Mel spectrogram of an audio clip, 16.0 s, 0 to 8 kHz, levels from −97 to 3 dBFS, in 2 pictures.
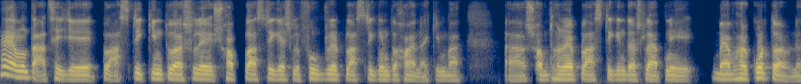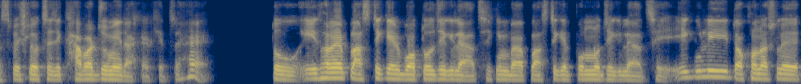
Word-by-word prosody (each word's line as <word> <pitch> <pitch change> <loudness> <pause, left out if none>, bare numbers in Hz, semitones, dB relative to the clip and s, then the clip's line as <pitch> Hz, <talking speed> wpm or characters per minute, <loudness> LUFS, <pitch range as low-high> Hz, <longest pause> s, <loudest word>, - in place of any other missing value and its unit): হ্যাঁ, 250 -3 +5
এমন 170 -2 +4
তো - - +6
আছেই 130 -6 -2
যে 115 - +2 0.3
প্লাস্টিক 140 -4 -1
কিন্তু 135 -1 0
আসলে 125 +1 +1 0.2
সব 125 -3 +2
প্লাস্টিক 125 +1 +2
আসলে 120 +1 -5
ফুট 130 -3 -1
গেড 125 -1 +2
প্লাস্টিক 115 +1 -1
কিন্তু 115 -1 -1
হয় 100 - 0
না। - - -6
কিংবা 110 0 -4 0.5
আ - - -4 0.2
সব 120 - +2
ধরনের 120 -1 +3
প্লাস্টিক 115 0 0
কিন্তু 115 0 +1
আসলে 110 - +1
আপনি 115 +1 -2 0.5
ব্যবহার 125 +1 +3
করতে 150 -1 +4
পারবেন 95 -2 -1
না। - - -7
স্পেশালি 115 +1 -3
হচ্ছে 120 +1 -3
যে, - - -1
খাবার 120 0 +4
জমিয়ে 120 -2 +3
রাখার - - -10
ক্ষেত্রে, - - -14
হ্যাঁ। - - -2 0.7
তো 125 - +3 0.3
এই 135 - +3
ধরনের 150 0 +6
প্লাস্টিকের 130 +1 +2
বোতল 125 +1 +3
যেগুলি 120 -1 +1
আছে 100 +4 -8
কিংবা 115 -2 0
প্লাস্টিকের 115 +1 -2
পণ্য 120 0 0
যেগুলি 110 -1 -3
আছে 90 - -8 0.2
এগুলি 175 +2 0 0.2
তখন 140 - +1
আসলে 135 -1 -1
120 Hz, 195 wpm, -22 LUFS, 115-130 Hz, 0.7 s, তো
